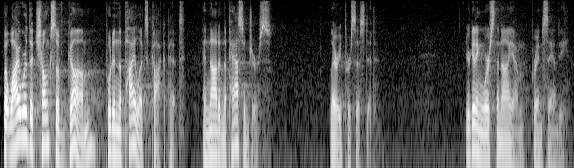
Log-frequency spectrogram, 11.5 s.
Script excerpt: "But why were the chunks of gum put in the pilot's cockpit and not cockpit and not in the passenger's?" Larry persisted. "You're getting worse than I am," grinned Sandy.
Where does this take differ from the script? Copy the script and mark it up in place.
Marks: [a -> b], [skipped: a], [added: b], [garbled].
"But why were the chunks of gum put in the pilot's cockpit and not [skipped: cockpit and not] in the passenger's?" Larry persisted. "You're getting worse than I am," grinned Sandy.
